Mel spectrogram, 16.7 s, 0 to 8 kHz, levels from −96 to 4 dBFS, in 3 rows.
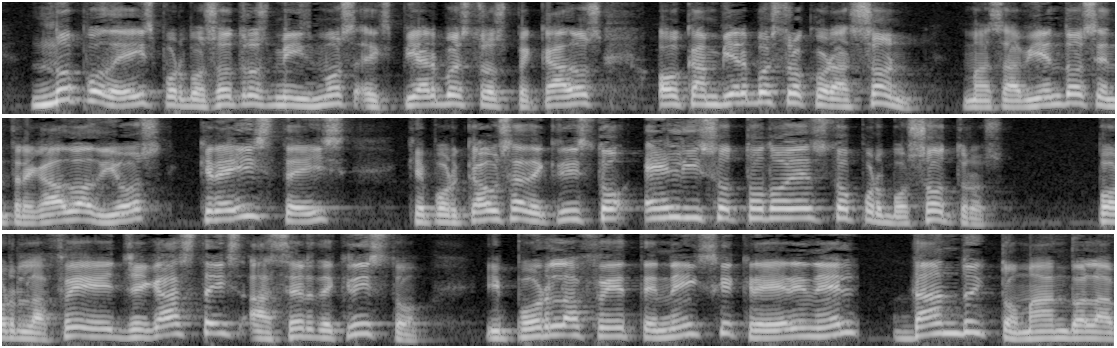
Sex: male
